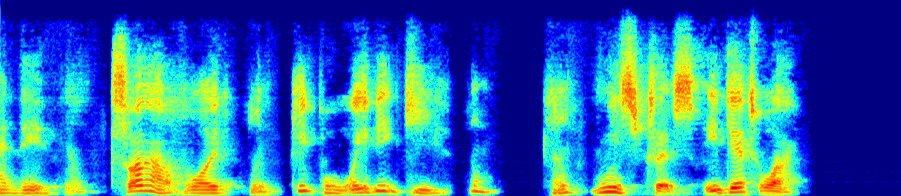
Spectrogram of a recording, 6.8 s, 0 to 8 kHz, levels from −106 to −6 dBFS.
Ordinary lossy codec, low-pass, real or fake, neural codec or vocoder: Opus, 64 kbps; 7.2 kHz; fake; codec, 16 kHz, 1 kbps, FreqCodec, larger model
